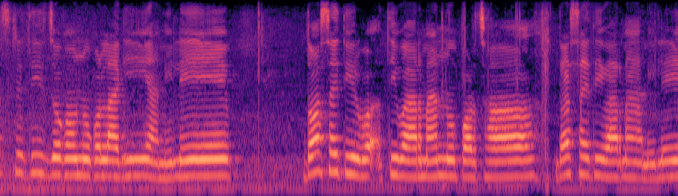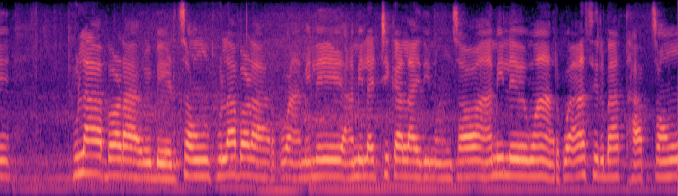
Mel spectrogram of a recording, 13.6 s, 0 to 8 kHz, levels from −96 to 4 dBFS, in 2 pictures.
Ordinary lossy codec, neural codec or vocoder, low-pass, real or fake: none; none; none; real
